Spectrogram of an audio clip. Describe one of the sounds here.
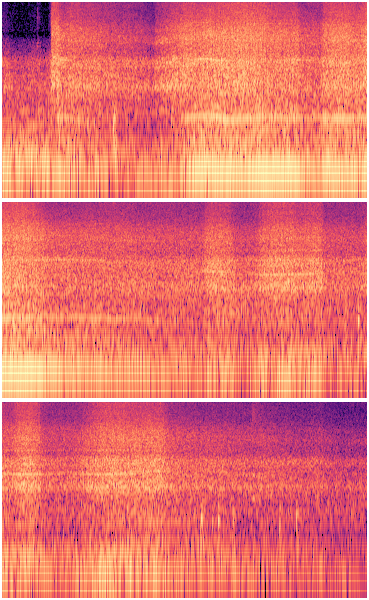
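Water splashes and rushes around a bus.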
